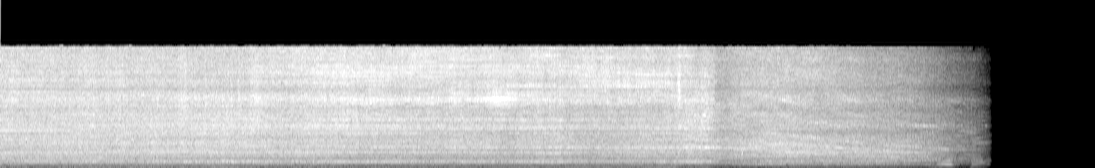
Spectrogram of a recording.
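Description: A circular saw whines loudly as it cuts through wood, then spins down.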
